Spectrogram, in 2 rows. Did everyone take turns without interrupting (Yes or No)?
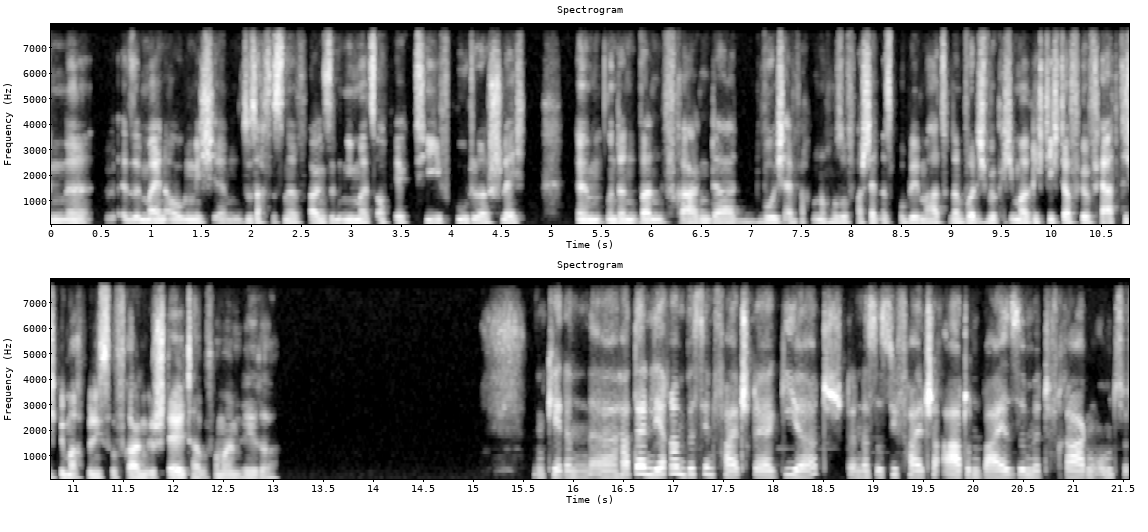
Yes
